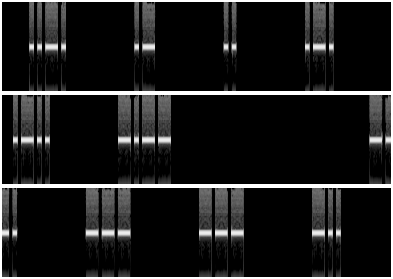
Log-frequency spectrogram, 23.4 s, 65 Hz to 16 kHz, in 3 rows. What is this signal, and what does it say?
Morse code, heard as a keyed tone, about 15 wpm, spaced as for 5 wpm, 1000 Hz. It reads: FAIRLY GOOD
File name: qotdfiles / 5wpm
